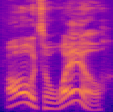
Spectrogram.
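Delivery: loud sudden surprise; surprised shout. Real, not acted. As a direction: blurt it out, startled and loud. Sudden whale pops up.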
